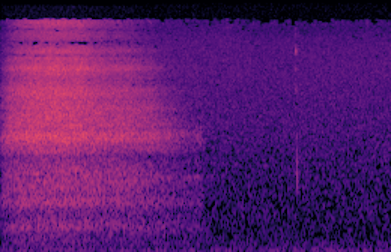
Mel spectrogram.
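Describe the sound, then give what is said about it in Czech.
Slow nasal inhale during a guided breathing exercise: one soft, airy breath that holds steady, then fades away into near silence. “Podržíme dech. Nádech nosem.”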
